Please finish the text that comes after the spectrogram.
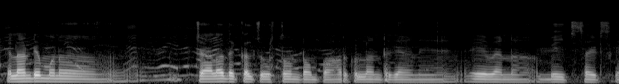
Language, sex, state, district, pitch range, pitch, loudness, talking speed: Telugu, male, Andhra Pradesh, Visakhapatnam, 115-135 Hz, 120 Hz, -23 LUFS, 115 wpm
